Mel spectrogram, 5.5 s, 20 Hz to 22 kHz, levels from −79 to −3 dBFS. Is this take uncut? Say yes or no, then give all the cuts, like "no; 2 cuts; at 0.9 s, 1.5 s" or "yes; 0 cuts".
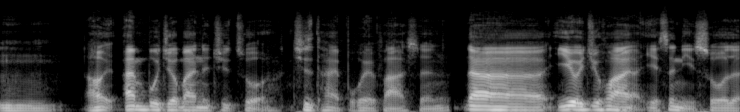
no; 1 cut; at 3.4 s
